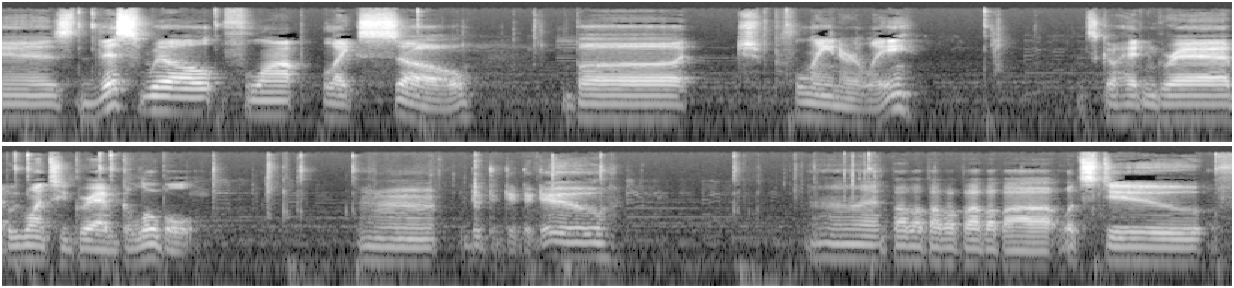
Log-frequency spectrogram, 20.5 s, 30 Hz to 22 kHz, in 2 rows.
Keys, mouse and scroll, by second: 0.7 right click, 1.7-3.5 drag, 6.5-8.2 shift+drag, 10.3 click, 14.0 KP_Decimal, 14.5-15.3 scroll down 9, 17.4-19.3 shift+drag, 20.3 click.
